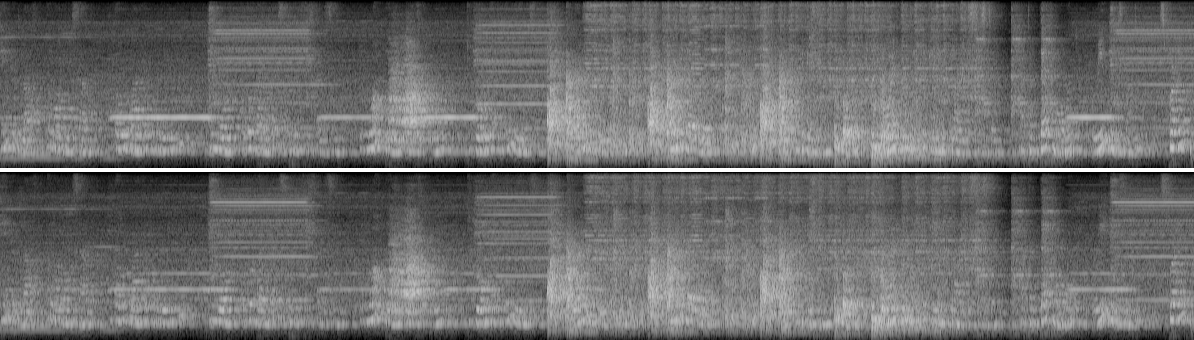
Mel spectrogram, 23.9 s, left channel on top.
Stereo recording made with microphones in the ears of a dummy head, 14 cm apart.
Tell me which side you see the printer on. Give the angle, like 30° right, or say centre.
30° left.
